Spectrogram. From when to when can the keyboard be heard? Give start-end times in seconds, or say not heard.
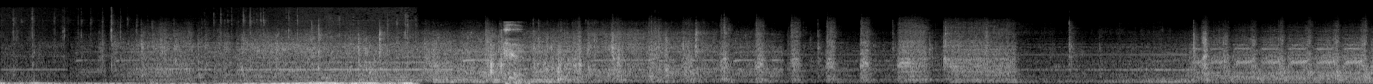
0.0-4.2.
